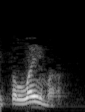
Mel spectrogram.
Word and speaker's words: thelema: T-H-E-L-E-M-A. It's actually thelema. That would be a good anglicized translation, but thelema is the Greek pronunciation.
